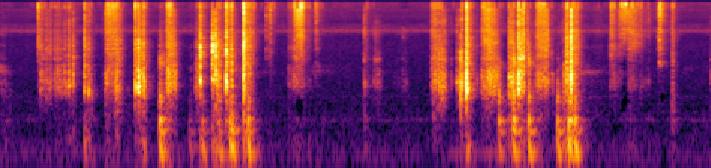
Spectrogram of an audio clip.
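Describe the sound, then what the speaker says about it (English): Scissors snipping through paper doll flip tags to cut them into fourths, heard as close, crisp bursts of short cuts in quick clusters with brief pauses between them and no talking. "next step is I'm going to cut them out just in fourths, like this"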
